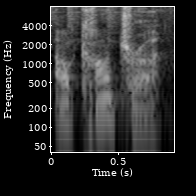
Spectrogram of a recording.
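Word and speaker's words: Alcántara: Sandy Alcatel a contra I keep forgetting they pronounce they pronounce it alcantra like Contra like I don't know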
